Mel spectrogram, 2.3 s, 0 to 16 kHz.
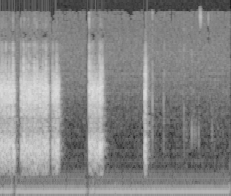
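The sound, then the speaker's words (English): A radio, its antenna touched to the antenna of an 8 tones radio so energy transfers from one radio to the other, gives off several short, loud bursts of crackling static over a steady low electrical hum, with a few fainter blips toward the end and no talking. “And the energy was transferred from the 8 tones radio to the other radio.”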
